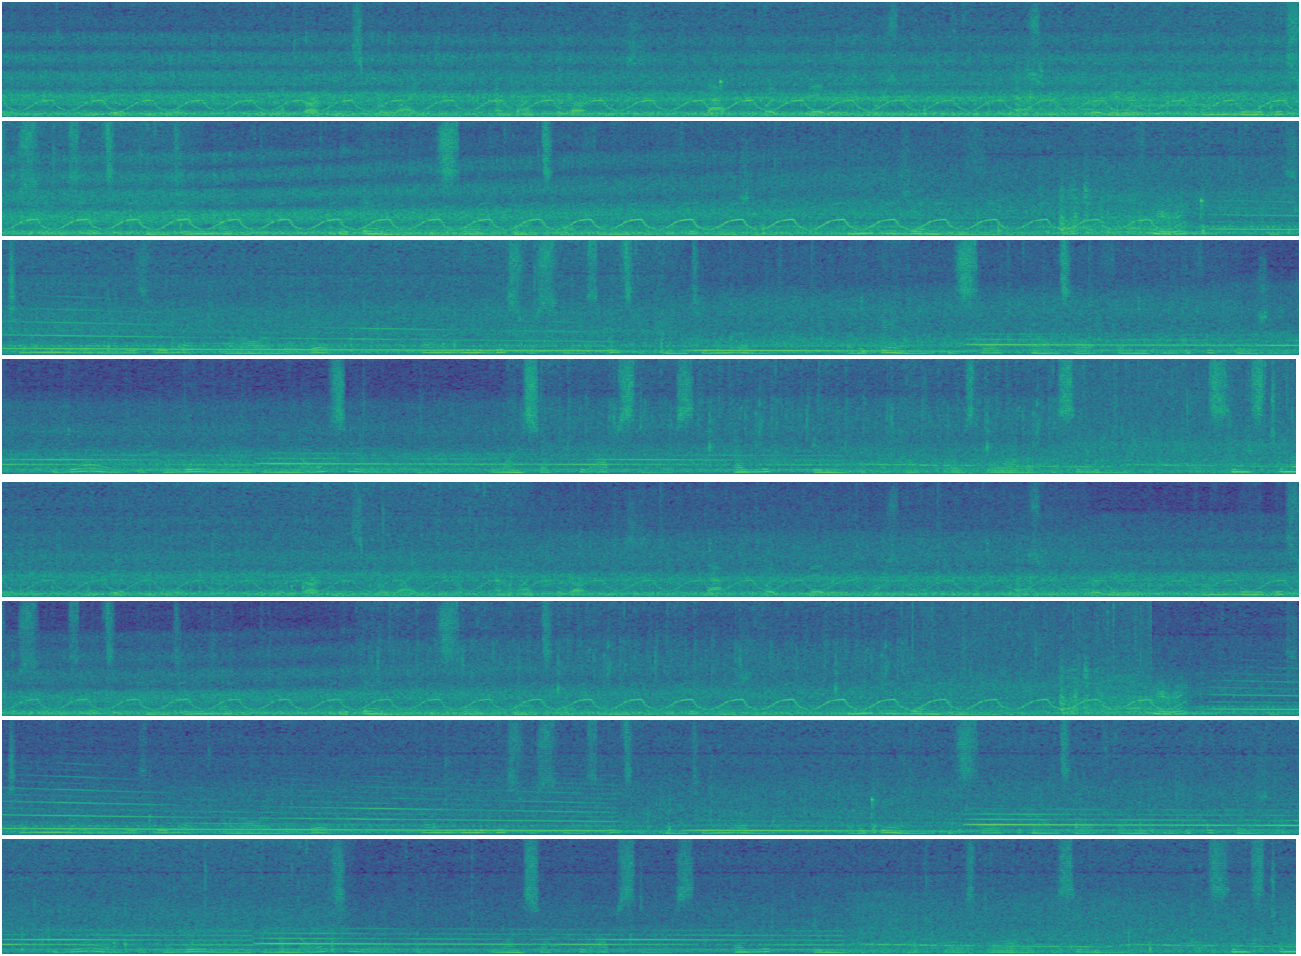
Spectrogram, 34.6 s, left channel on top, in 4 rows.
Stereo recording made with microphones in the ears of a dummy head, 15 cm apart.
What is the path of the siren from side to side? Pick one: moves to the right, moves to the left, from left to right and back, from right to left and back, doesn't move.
moves to the right.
